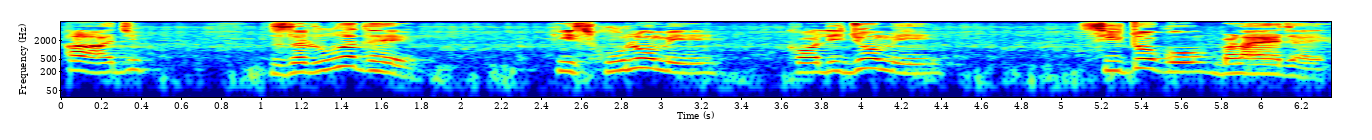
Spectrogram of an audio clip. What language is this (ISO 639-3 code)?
urd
